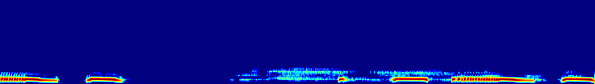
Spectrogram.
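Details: Spotted dove cooing call used to excite other doves into calling: low, hoarse, mellow coos in short flat-then-falling phrases, repeated in pairs with a pause, a quieter murmuring coo in the middle.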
